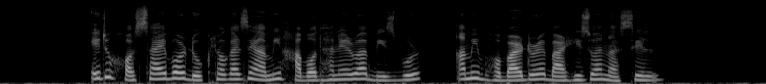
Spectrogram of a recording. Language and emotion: Assamese, sad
